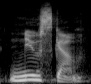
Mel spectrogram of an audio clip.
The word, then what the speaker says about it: Newsom: when I thought I was done with Gavin newsam and just for the record the name is pronounced nusum let's have some respect now let's talk about this friendship with the Chinese shall we in October nsum made a trip to China to promote climate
